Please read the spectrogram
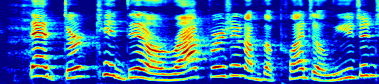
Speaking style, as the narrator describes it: she shouted

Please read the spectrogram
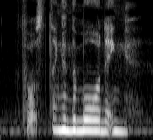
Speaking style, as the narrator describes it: I said hoarsely

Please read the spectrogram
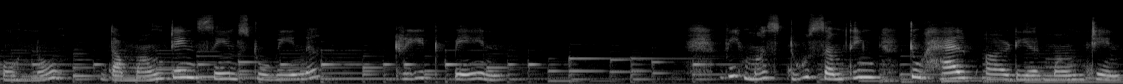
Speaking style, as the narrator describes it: said another

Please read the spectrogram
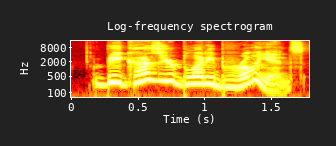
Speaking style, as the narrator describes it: exclaimed Theo

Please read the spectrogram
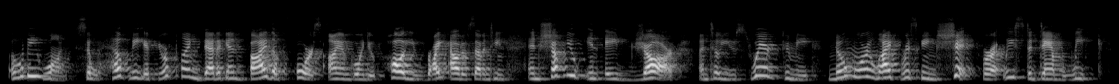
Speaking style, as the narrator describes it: the man roared, almost at full volume, in a voice completely different from Kenobi or any of the clones

